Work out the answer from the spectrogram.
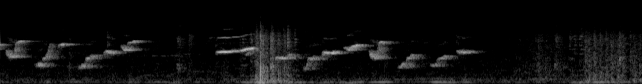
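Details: Male white-rumped shama in breeding condition seeking to mate, female nest-building, bred in Salaman, Magelang, Central Java: a rapid sequence of short varied whistled notes rising and falling, interrupted by a loud knock, before fading into background noise.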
